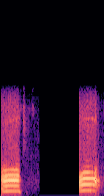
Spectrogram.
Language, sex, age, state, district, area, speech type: Manipuri, female, 60+, Manipur, Senapati, rural, conversation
